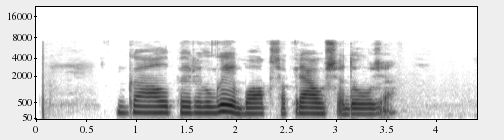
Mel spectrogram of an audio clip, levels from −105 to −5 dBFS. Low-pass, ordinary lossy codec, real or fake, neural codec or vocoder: 7.2 kHz; MP3, 96 kbps; fake; codec, 16 kHz, 4 kbps, FreqCodec, larger model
